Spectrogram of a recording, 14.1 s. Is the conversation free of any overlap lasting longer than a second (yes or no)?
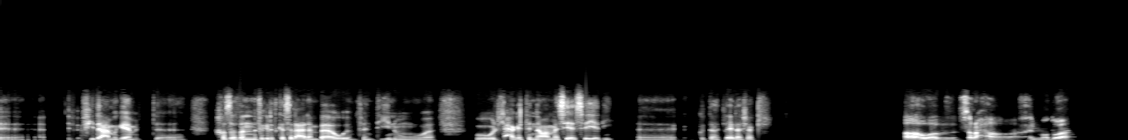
yes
